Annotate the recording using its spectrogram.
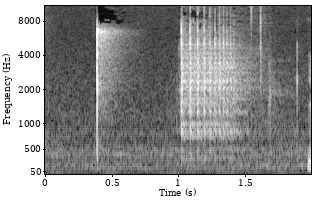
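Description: Hard plastic ball-and-stick molecular model pieces clicking as an atom is pulled off its plastic bond stick: one sharp click, then a brief rapid rattle about a second in, and a small click near the end.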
